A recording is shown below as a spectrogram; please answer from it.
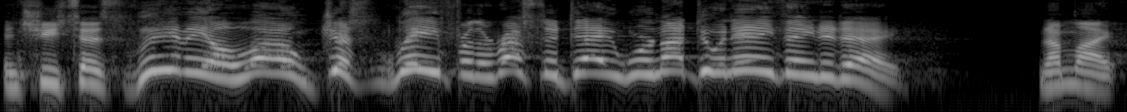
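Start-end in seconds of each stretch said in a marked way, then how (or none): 0.7-4.5 high, hammed-up furious wife; mock angry yell. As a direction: act out her yell from behind the door. Wife yells in retold quarrel.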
